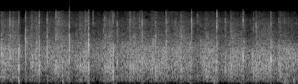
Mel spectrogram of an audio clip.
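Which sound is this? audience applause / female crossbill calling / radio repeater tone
audience applause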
